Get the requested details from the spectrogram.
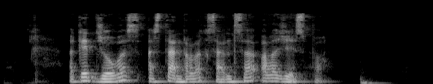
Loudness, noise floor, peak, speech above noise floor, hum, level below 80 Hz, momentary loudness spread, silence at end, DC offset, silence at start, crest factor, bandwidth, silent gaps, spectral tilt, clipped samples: -22 LUFS; -63 dBFS; -4 dBFS; 40 dB; none; -52 dBFS; 6 LU; 0.55 s; under 0.1%; 0.35 s; 22 dB; 11.5 kHz; none; -4 dB/octave; under 0.1%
